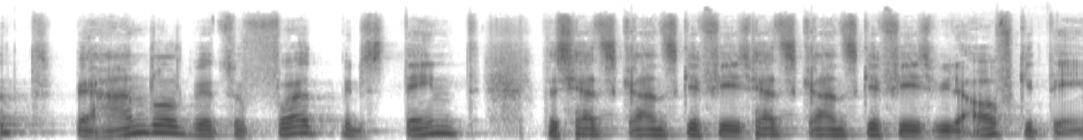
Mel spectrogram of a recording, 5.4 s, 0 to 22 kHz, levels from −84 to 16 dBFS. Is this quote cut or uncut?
cut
